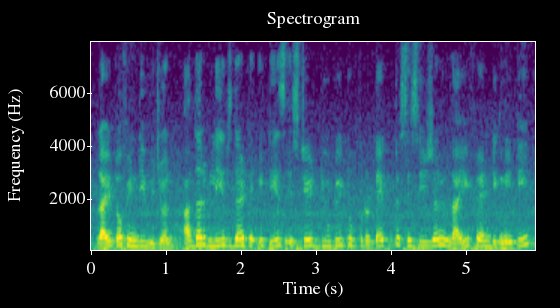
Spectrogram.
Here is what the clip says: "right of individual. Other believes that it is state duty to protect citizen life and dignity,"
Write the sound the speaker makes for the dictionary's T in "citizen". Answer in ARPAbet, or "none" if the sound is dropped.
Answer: S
